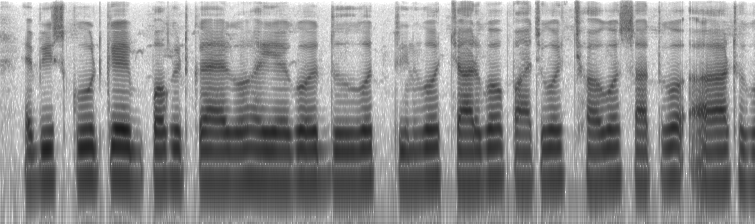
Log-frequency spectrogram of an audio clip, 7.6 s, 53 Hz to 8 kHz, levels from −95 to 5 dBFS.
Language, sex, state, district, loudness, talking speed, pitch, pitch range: Bajjika, male, Bihar, Vaishali, -16 LUFS, 120 wpm, 140 Hz, 135-145 Hz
